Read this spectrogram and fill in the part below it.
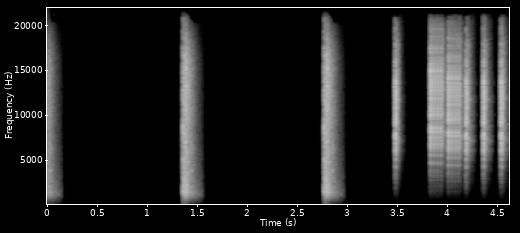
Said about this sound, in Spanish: Palmas.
